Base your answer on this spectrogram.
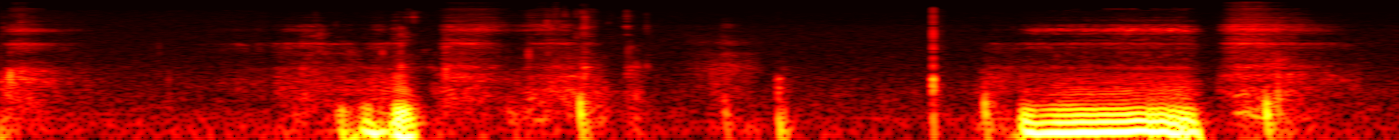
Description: Dasha snores so loud! #snoring #loud #dog #Dasha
